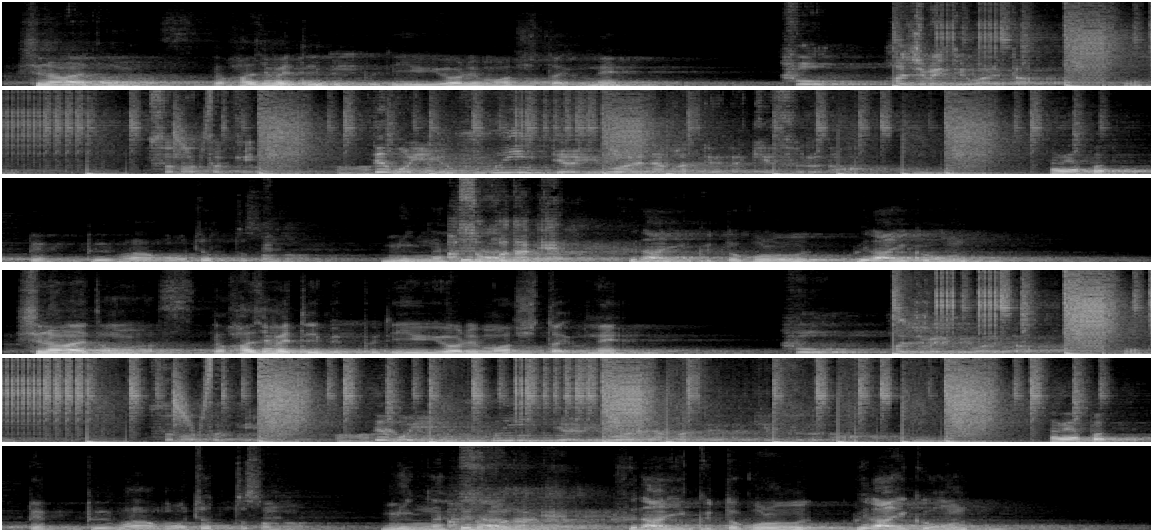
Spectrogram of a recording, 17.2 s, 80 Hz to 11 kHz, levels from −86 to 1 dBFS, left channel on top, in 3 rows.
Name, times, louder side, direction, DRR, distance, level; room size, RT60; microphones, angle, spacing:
voice 1, 0.1-3.2 5.6-5.8 7.4-7.6 10.3-10.5 11.0-11.3 11.6-13.0 13.4-14.1 14.6-16.4, right 1 dB, 75° right, 8 dB, 1.7 m, -26 dB
voice 2, 4.4-5.2 6.5-7.2 7.5-10.1 13.7-14.3, left 1 dB, 50° left, 1 dB, 3.8 m, -33 dB
sound 1, 4.5-11.3, right 3 dB, 30° right, 0.6 m, -29 dB
24.5 x 20.0 x 9.9 m, 2.6 s
head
